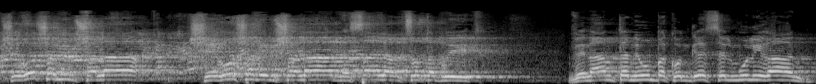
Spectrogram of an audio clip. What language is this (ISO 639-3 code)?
heb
